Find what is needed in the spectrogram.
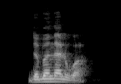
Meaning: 1. of good quality, of genuine worth, wholesome 2. proper, appropriate, in order, suitable
- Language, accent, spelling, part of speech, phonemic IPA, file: French, France, de bon aloi, adjective, /də bɔ.n‿a.lwa/, LL-Q150 (fra)-de bon aloi.wav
